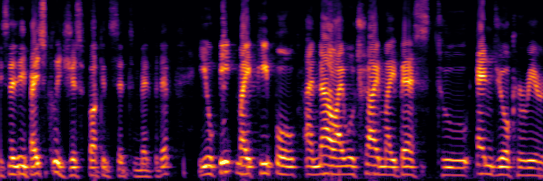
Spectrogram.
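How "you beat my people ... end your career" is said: slow, drawn-out, clumsy fake Italian accent. Acting out a tennis player addressing Medvedev after the Rome Open, in a bad Italian-accented Sinner impression. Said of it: "I don't know how to fucking do the Italian voice".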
